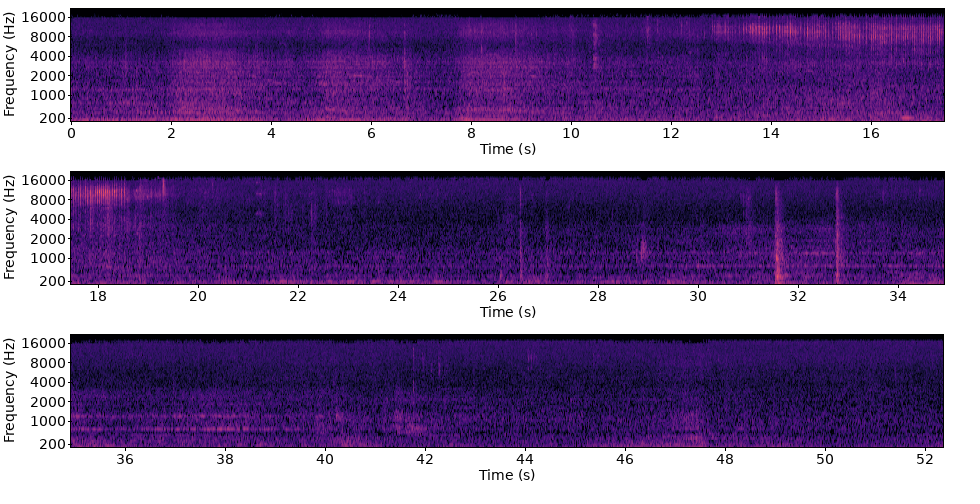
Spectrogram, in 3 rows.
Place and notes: A typical day in the neighourhood. Cars passing by, pedestrians walking, dogs barking... Recorded with Zoom H2n (MS, on a tripod).
Koprivničko-križevačka županija, Hrvatska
